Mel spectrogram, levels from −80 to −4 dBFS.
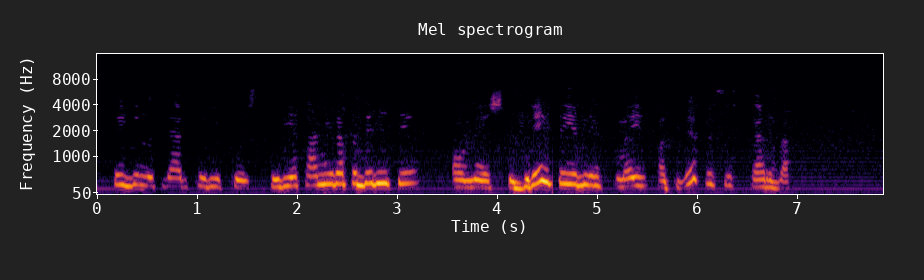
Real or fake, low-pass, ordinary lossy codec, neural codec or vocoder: real; 7.2 kHz; Opus, 32 kbps; none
